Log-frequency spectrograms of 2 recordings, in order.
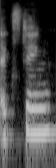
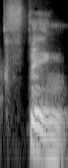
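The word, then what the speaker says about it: X-Ting: say it like that exting or is there how is it spelled x-t-i-n-g yeah sting you know just like treat the x a little bit like a click you know okay that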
